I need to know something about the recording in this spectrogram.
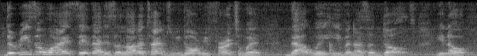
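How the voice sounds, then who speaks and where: A woman's voice: mid-range voice, quick pace. A woman hosting a talk show in a conversational, emphatic and plain-spoken way, repeating key phrases. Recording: distant mic, faint background noise.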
